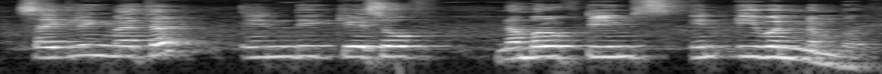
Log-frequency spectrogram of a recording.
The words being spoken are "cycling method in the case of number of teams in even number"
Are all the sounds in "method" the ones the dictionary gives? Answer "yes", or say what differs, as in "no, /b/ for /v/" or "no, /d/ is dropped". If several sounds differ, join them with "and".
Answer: no, /t/ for /θ/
